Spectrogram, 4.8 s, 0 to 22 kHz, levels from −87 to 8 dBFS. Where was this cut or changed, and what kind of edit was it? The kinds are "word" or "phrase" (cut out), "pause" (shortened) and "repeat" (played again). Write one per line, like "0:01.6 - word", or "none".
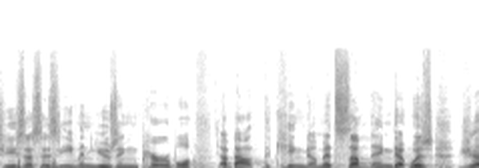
0:01.4 - word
